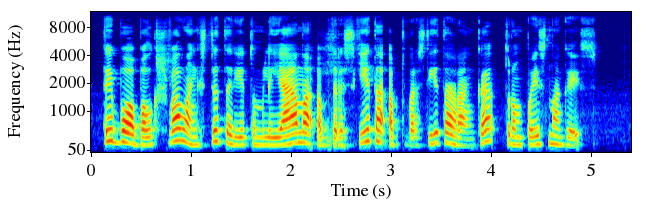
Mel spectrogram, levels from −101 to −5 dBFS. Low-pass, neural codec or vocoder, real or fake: 10.8 kHz; none; real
